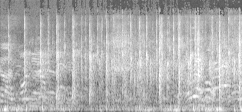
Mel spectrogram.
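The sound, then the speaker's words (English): Scattered, uneven courtesy hand claps from a few people in a church audience, sharp and irregular across the whole stretch, with voices murmuring underneath. “Thank you for the courtesy clap.”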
